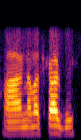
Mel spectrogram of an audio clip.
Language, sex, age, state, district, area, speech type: Hindi, male, 60+, Bihar, Samastipur, urban, conversation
